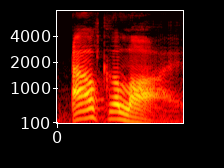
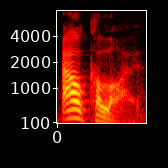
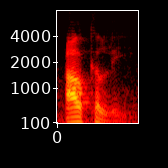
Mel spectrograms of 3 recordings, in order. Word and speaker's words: alkali: l k a l i like acid and Alkali this is how it's pronounced Alkali it's not alkaly okay so you have to go over this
